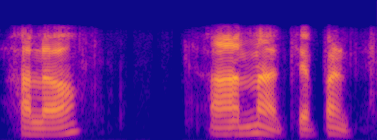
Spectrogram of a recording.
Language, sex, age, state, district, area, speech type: Telugu, male, 18-30, Telangana, Mancherial, rural, conversation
